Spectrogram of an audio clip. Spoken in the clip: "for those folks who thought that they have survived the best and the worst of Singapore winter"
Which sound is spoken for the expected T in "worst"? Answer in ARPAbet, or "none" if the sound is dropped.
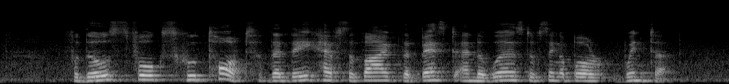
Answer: T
